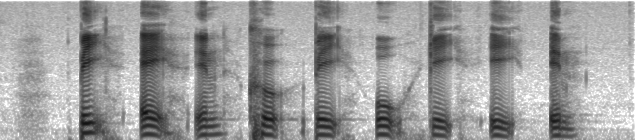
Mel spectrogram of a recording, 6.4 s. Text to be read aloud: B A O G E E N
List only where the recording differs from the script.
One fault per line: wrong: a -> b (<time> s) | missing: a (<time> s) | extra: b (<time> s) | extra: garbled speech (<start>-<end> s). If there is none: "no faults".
extra: N K B (2.0 s)
missing: E (5.2 s)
